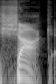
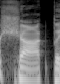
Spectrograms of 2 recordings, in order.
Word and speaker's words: Shough: Shock? I think it might be Shock, actually. S-H-O-U-G-H, but I remember seeing a pronunciation guide.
